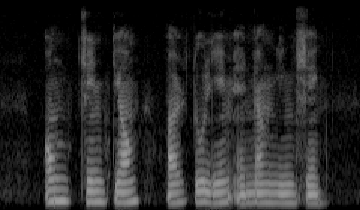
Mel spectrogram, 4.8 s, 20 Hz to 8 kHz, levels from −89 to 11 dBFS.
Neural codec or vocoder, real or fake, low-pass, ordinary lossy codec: vocoder, 44.1 kHz, 80 mel bands, Vocos; fake; 7.2 kHz; AAC, 32 kbps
